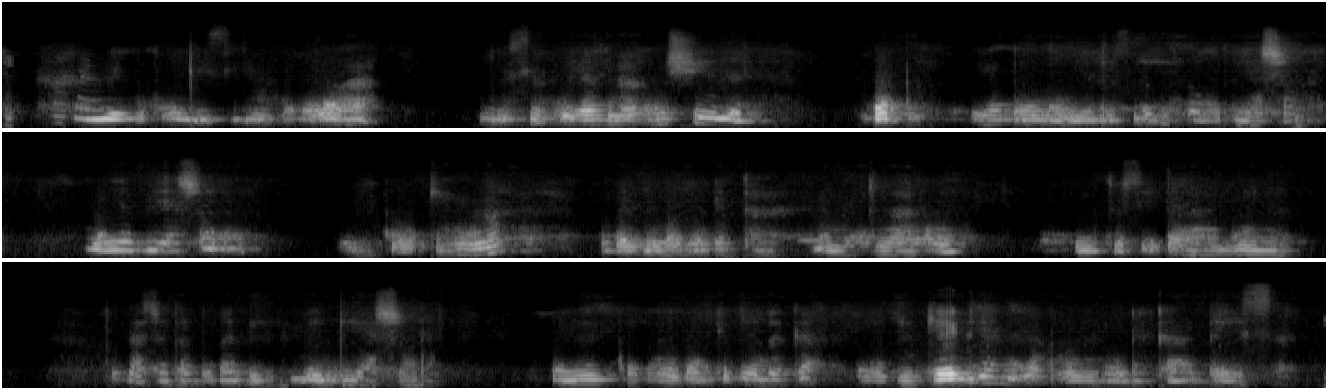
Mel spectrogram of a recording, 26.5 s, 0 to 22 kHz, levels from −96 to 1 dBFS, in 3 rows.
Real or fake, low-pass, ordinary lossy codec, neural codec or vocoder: fake; 10.8 kHz; none; codec, 24 kHz, 0.9 kbps, WavTokenizer, medium music audio release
